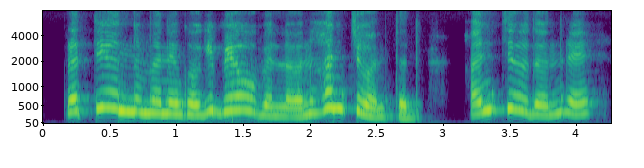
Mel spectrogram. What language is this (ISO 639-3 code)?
kan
